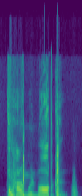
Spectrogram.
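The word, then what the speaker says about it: Cameron Mahkent: Yeah, it is Cameron Markant. That is how it's said, Cameron Markant.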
